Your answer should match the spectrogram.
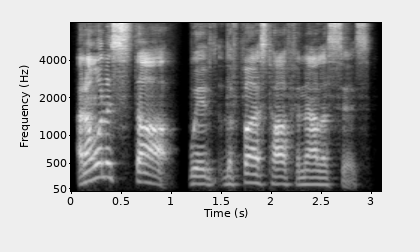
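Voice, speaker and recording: A man hosting a football fan channel, talking casually and directly to viewers in a match analysis, his voice still a little croaky. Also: mid-range voice, big pitch swings, moderate pace, fairly bright tone. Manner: chatty, direct, addresses viewers as guys. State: slightly croaky voice. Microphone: desk microphone.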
